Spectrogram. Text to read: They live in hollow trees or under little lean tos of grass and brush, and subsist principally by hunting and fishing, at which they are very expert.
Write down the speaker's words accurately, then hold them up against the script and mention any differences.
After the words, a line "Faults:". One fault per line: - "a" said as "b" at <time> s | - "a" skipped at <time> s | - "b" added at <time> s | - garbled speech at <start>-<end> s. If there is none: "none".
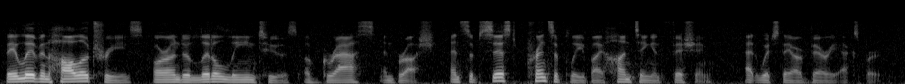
They live in hollow trees or under little lean tos of grass and brush, and subsist principally by hunting and fishing, at which they are very expert.
Faults:
none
